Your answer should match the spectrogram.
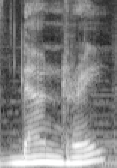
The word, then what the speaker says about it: Dan Rei: So my name is Dan Ray. Those are two different names. Dan Ray. Spell it out. Spell it out. Dan is just simple Dan and Ray is just R E I.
